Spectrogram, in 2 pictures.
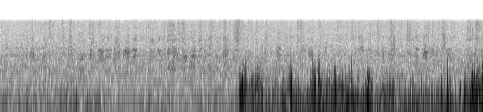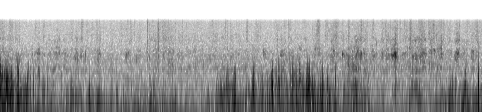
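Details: Two dogs fighting, an English Pointer against a German Shorthaired Pointer: quiet breathing opens, then rough low growling and scuffling bursts erupt from about five seconds, peaking near ten seconds and returning in later surges.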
